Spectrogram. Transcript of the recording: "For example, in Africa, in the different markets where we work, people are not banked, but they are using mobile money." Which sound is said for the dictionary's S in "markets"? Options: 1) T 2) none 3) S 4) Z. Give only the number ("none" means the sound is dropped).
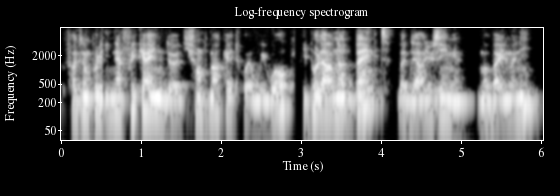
2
